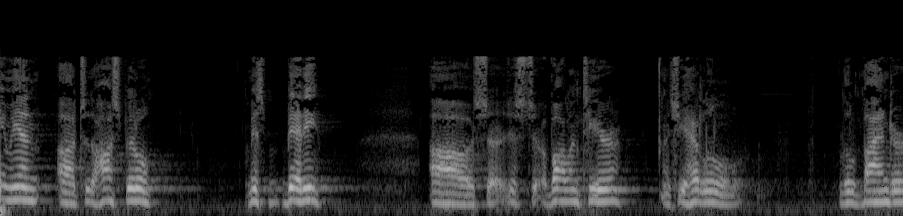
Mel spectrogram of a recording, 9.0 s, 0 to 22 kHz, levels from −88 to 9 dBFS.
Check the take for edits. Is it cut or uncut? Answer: uncut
